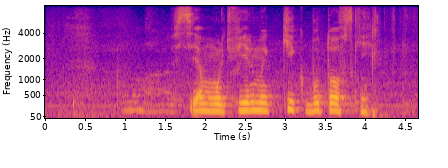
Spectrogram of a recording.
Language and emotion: Russian, neutral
